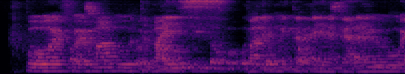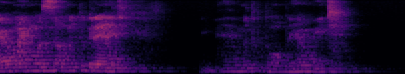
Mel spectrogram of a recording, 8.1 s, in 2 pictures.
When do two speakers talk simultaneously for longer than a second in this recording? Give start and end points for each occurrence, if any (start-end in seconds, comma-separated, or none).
0.7-3.9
